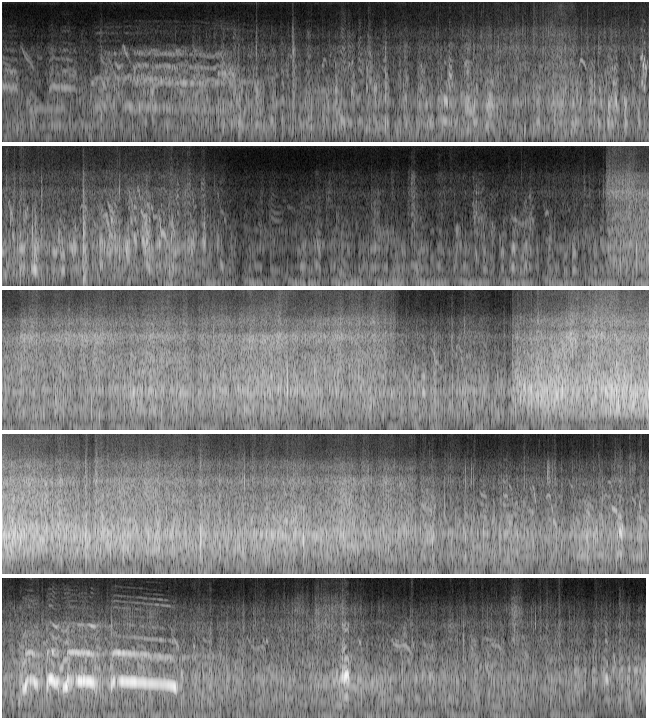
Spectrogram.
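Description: A large flock of free-range native chickens clucking and calling, with a rooster crowing loudly near the end. A long stretch of loud rustling, hissing noise fills the middle.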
